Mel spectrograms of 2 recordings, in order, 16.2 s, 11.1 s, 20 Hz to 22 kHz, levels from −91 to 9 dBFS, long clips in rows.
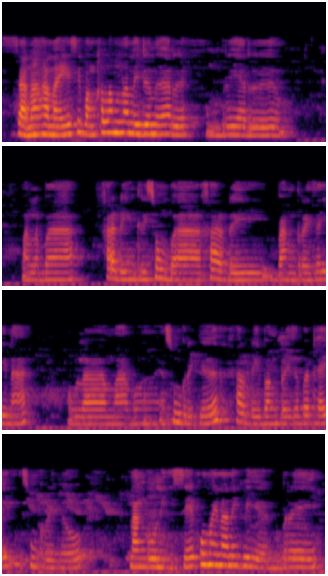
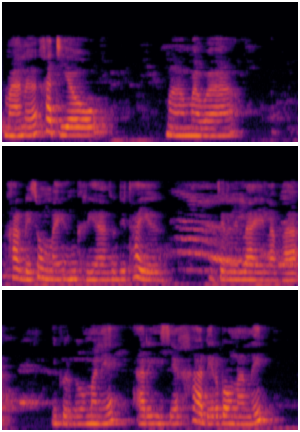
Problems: constant background noise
